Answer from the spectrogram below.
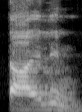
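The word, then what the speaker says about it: ptyalin: उसे हम कहते हैं टाइलिन पी टी वाई ए एल आई एन ई जिसम से पी साइलेंट है और टाइलिन को ही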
